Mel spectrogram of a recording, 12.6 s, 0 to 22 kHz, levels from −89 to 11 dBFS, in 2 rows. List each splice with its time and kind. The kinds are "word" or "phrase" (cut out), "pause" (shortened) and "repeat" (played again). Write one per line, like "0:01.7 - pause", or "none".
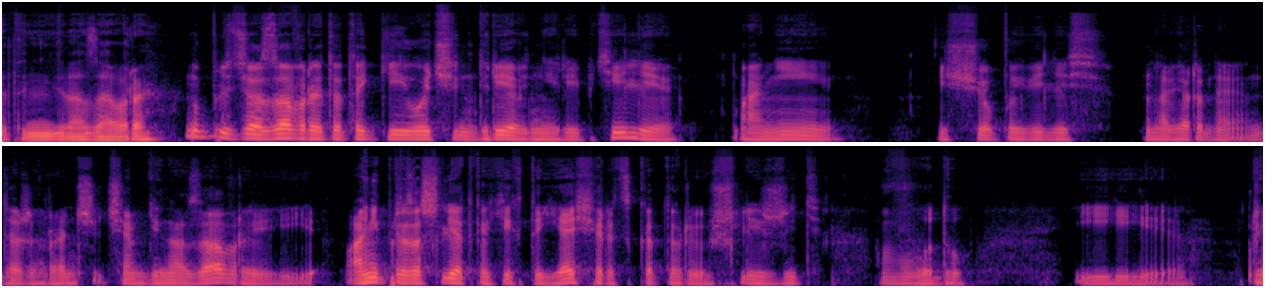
none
